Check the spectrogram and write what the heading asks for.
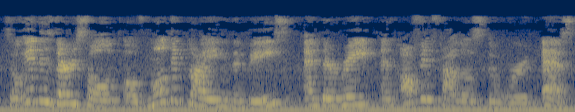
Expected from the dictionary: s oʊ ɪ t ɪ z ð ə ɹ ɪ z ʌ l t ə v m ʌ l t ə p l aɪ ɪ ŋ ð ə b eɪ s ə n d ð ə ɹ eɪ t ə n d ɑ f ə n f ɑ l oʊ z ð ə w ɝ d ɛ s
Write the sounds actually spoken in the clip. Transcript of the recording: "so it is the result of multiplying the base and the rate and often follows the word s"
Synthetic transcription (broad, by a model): s oʊ ɪ t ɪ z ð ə ɹ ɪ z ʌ l t ə v m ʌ l t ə p l aɪ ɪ ŋ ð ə b eɪ s ə n d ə ɹ eɪ t ə n d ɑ f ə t f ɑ l oʊ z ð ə w ɝ d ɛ s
